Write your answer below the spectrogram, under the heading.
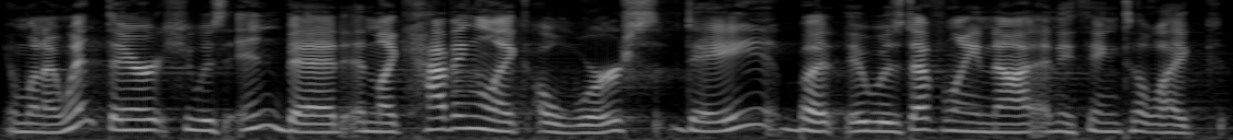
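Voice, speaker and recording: Expressive woman in an echoey room. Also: medium pitch, brisk. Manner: informal, expressive, often quoting imagined dialogue. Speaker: hospice nurse being interviewed. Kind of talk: candid conversational storytelling.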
